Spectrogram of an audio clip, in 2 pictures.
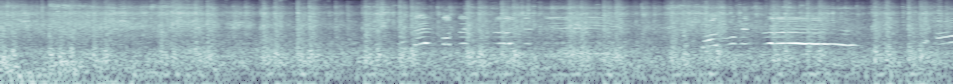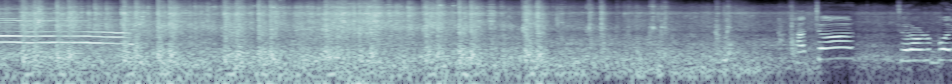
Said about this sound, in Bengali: চুরানব্বই ডাউন লালমনি এক্সপ্রেস ট্রেনটি এখন চলে যাচ্ছে লালমনিরহাটের উদ্দেশ্যে।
